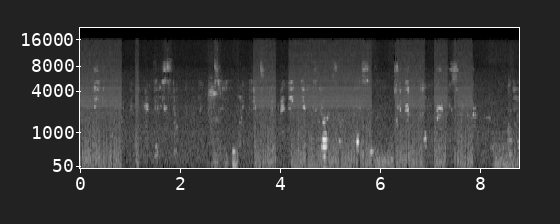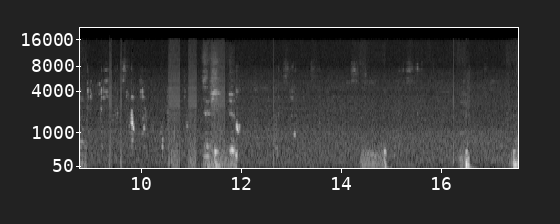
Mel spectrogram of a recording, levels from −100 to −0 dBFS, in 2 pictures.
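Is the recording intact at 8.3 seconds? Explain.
No. At 8.3 seconds, as across the whole clip, there is computer activity noise. Shifting load on the computer's processor, graphics card or mouse is disturbing the ground that the audio circuit shares with it, so those current swings leak into the signal. The result is a buzzy, chirping pulse at around 100 per second, sitting roughly 20 dB below the speech, and it follows the machine's workload rather than anything in the speech.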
